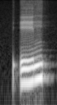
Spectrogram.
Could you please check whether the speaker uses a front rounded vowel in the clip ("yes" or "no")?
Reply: no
